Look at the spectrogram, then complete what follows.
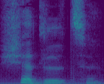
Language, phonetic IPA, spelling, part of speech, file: Polish, [ˈɕɛtl̥t͡sɛ], Siedlce, proper noun, Pl-Siedlce.ogg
